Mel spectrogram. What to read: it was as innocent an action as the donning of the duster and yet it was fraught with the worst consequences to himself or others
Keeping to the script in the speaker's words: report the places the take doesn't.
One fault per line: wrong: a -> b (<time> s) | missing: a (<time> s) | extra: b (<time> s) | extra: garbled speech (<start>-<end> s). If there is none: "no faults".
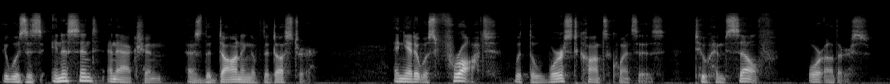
no faults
